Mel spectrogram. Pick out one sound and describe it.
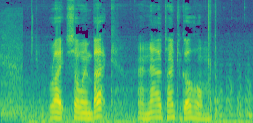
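A man speaks calmly close to a microphone in a car.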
